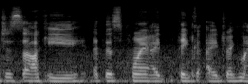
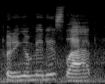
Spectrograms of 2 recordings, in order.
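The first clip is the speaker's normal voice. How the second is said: ordinary talk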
